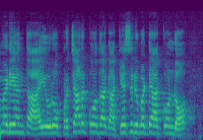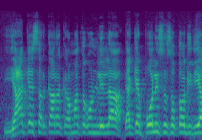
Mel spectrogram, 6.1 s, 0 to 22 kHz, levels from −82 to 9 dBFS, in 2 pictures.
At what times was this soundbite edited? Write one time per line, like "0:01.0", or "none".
0:04.9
